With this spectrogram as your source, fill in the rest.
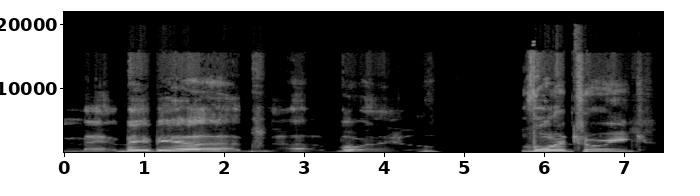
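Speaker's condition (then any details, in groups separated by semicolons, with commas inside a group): Friedreich's ataxia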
